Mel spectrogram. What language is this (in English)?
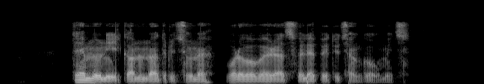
Armenian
